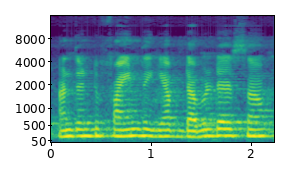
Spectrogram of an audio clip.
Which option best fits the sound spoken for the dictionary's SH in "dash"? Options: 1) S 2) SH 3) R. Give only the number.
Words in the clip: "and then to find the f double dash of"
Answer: 1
